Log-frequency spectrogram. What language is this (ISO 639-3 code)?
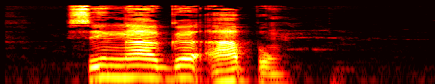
bbj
